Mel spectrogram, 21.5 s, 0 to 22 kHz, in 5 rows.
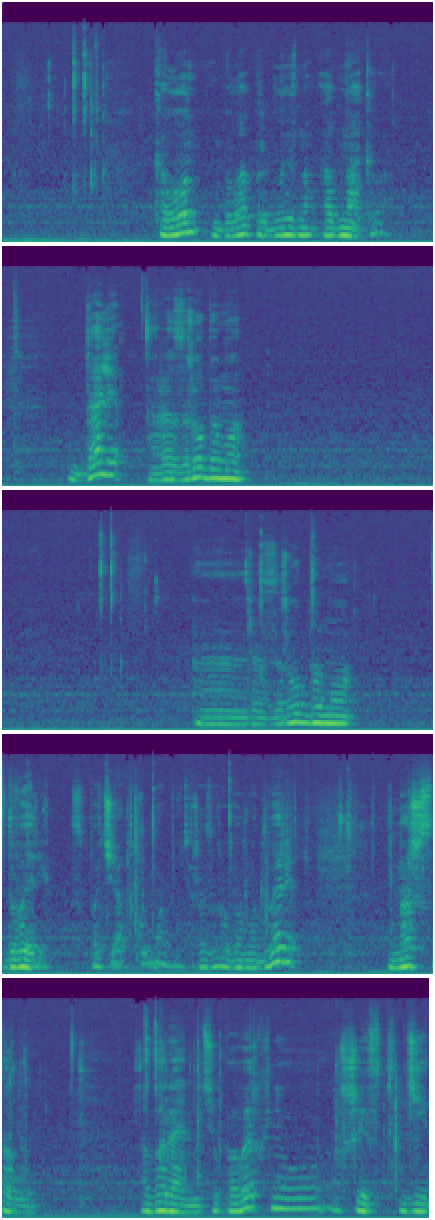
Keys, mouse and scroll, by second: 11.3-12.4 middle drag, 12.4-13.2 scroll up 1, 13.2-17.6 middle drag, 18.7 click, 21.2 shift+d.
